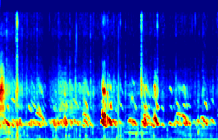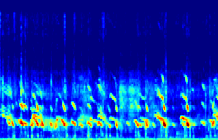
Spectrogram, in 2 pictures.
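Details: Many young chicks calling at once, each peep short, shrill and dropping in pitch, forming an unbroken chattering chorus with a louder burst early on.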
